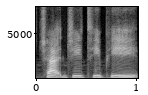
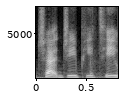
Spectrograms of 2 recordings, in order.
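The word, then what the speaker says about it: ChatGPT: Kimmel chuckled Don Jr hilariously mispronounced the AI chatbot name as chat GTP not chat GPT what a mix up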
